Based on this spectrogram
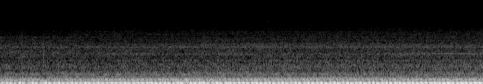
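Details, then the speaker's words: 1991 Pontiac Firebird V8 at first start just after installing a Hypertech chip, before warm-up: deep even rumble, steady pulse about four beats a second, no stumbles or misfires; healthy idle, sounds better than before. "all right so far it's connecting actually sounds way better"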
